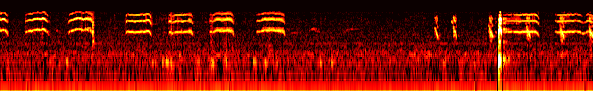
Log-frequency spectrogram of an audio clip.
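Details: Peregrine falcons at the nest during a chick feeding: a run of short, high whistled calls in quick series, then a pause, a few dry clicks, one loud knock and more thin whistles.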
